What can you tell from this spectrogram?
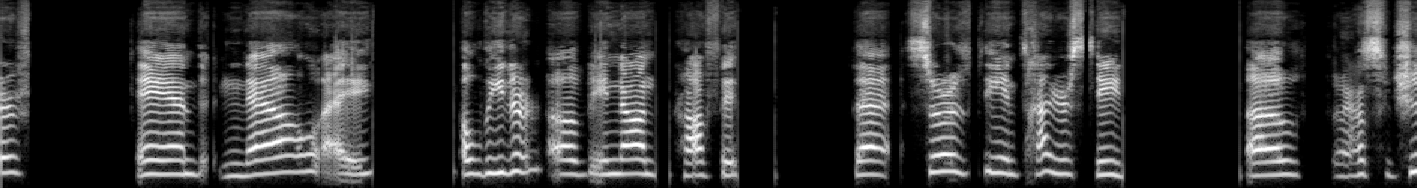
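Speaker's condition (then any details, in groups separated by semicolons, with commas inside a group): Cerebral palsy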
